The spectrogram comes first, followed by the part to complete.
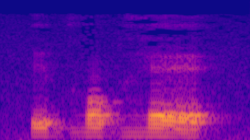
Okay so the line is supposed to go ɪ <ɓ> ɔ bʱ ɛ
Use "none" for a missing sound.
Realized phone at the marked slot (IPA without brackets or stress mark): bʱ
